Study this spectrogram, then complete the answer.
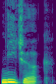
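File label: "knee jerk", English, British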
